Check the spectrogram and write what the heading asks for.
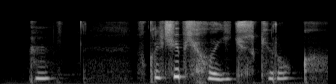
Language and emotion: Russian, neutral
